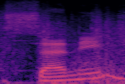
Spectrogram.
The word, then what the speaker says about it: Sini: first da has never seen this ever so excited you should read it like sani not singing that's why it's how you pronounce in Chinese you know this just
